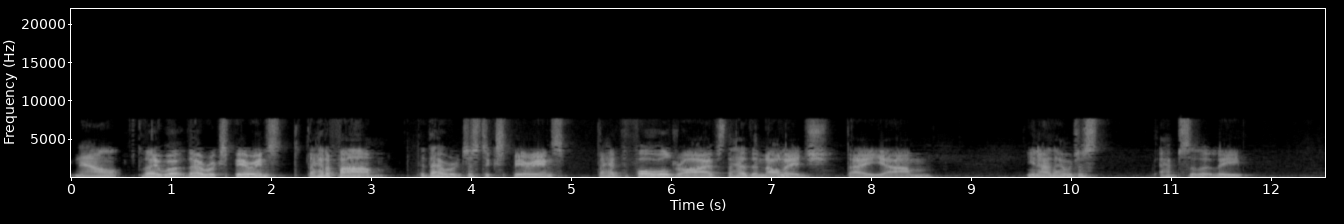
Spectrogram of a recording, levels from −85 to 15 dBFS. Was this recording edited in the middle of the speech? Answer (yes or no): no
